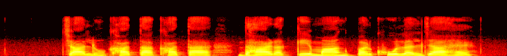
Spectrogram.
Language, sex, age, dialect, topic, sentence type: Magahi, female, 25-30, Southern, banking, statement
